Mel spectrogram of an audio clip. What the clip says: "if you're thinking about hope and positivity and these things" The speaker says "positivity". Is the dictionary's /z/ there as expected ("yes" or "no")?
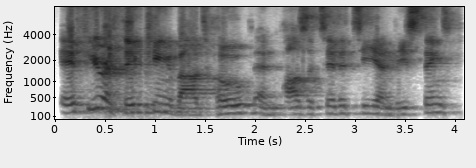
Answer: yes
